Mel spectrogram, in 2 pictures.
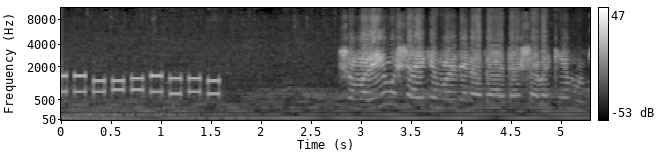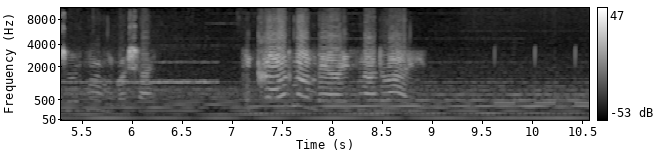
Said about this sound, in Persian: گوشیمو در آوردم و شمارش رو گرفتم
